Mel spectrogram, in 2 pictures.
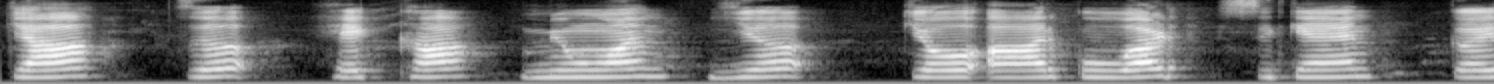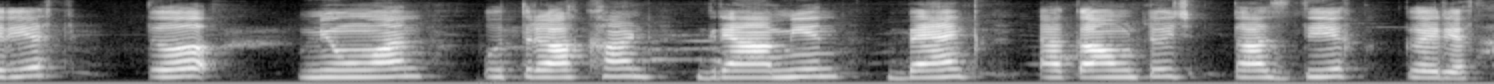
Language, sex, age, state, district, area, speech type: Kashmiri, female, 18-30, Jammu and Kashmir, Kulgam, rural, read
